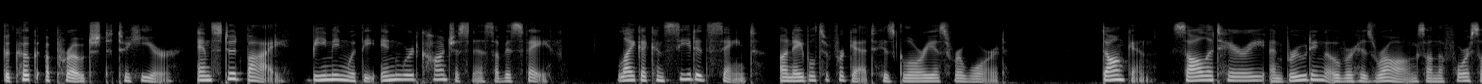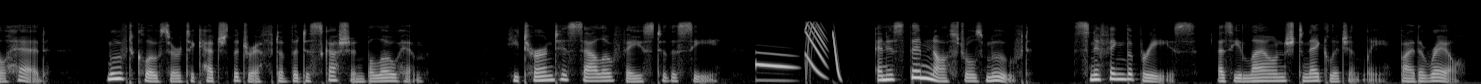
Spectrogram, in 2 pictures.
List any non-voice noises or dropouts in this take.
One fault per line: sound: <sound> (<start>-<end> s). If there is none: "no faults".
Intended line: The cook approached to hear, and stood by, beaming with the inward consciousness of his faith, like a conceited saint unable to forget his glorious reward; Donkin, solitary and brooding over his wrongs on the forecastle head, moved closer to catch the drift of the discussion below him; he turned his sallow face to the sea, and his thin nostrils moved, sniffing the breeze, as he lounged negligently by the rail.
sound: chirp (22.4-23.2 s)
